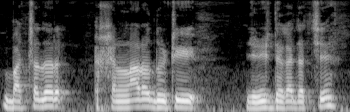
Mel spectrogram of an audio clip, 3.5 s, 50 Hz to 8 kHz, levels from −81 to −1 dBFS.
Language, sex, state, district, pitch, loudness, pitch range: Bengali, male, Assam, Hailakandi, 130 Hz, -15 LUFS, 125-140 Hz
